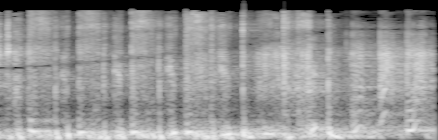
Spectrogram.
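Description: Beatboxing: a fast, dense beat of clicks and snare-like hits over a low bass tone, all made with the mouth, with no instruments or effects.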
